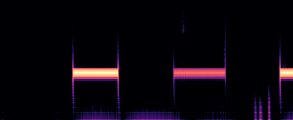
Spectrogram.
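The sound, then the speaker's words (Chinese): A telephone busy tone after a call disconnects: steady, mid-pitched beeps, each under half a second, repeating in a regular on-off rhythm with short silent gaps. No one speaks. “你看讲他愚痴，电话挂了，不是他挂的，菩萨不给他了，太愚痴了。”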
